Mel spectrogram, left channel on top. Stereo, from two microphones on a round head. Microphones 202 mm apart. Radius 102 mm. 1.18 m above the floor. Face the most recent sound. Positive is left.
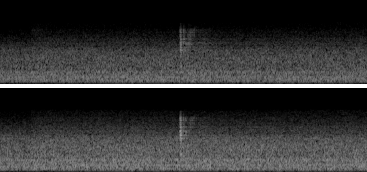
turn(degrees=-40)  # may be behind; listen again after turning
